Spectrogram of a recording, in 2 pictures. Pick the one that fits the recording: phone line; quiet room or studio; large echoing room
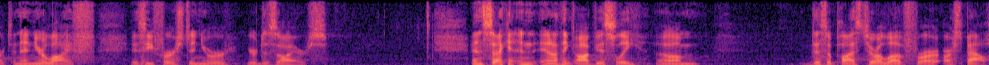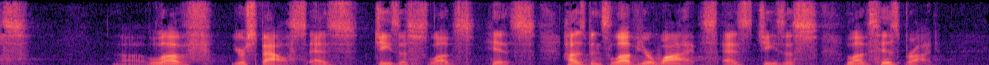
large echoing room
